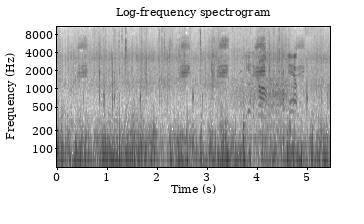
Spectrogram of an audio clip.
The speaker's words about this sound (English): The dude pissed the ducks off. You hear that?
